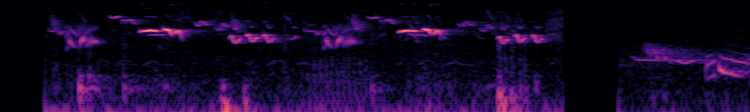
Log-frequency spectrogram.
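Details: Spotted palm thrush singing a lively run of short, sharp whistled and chirping phrases with some lower notes. After a brief silence, a deeper, drawn-out passage follows as the song plays slowed down.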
